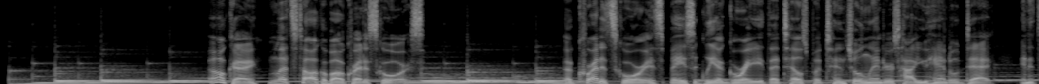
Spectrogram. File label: Credit Score eLearning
